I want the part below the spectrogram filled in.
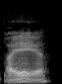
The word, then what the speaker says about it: paella: I hope you enjoy my pronunciation of paella. My wife made sure that it was correct.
